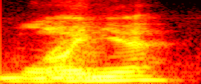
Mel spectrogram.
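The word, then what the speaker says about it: Mòine: Moine.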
